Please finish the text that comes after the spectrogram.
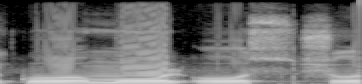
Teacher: واو مجہول جسے کھینچ کر نہیں پڑھا جاتا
